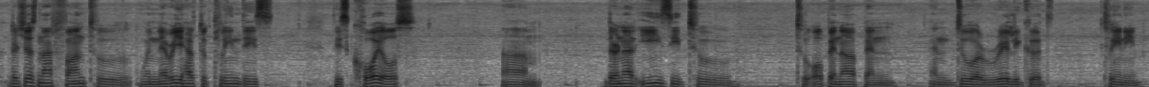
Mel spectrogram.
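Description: Low-voiced HVAC tech talking while working. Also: male voice. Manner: relaxed, explains step by step with fillers. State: a little out of breath from wearing a mask. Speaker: HVAC technician. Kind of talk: casual how-to narration while working. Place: house basement and yard, on a service call.

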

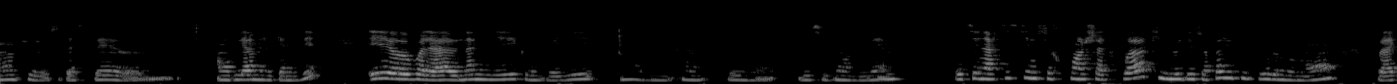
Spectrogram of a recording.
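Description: Chatty woman blogger, slightly high voice. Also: highs cut off. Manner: chatty, with frequent hesitations and repeated words. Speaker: book blogger. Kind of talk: casual year-in-review vlog.

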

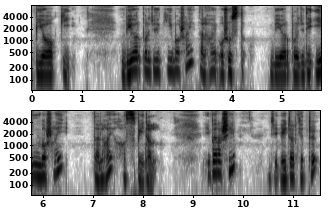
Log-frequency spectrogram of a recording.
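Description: A teacher explaining Japanese kanji in Bengali with a Bangladeshi accent, repeating each reading slowly and going through it stroke by stroke. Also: medium pitch, dark tone, breathy edge.

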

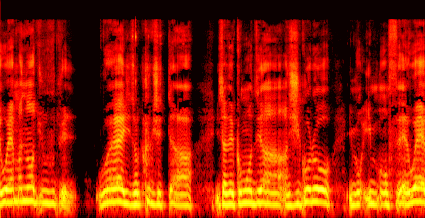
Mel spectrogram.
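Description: A man tells a rambling comic story in loose street slang and acts out the back-and-forth of the conversation himself. His voice sits high for a man, yet its tone stays very dark and mellow. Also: gravelly. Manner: rambling street-slang banter, acting out both sides of the dialogue. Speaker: comedian.

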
